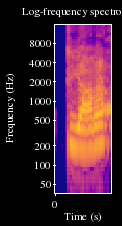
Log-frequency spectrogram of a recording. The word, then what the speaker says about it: Deona: studio with me deanna and am i pronouncing it right yeah deanna all right i'm so glad to have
